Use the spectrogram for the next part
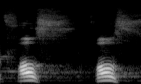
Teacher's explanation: صاد کا خیال رکھنا ہے، صاد کو موٹا پڑھنا ہے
